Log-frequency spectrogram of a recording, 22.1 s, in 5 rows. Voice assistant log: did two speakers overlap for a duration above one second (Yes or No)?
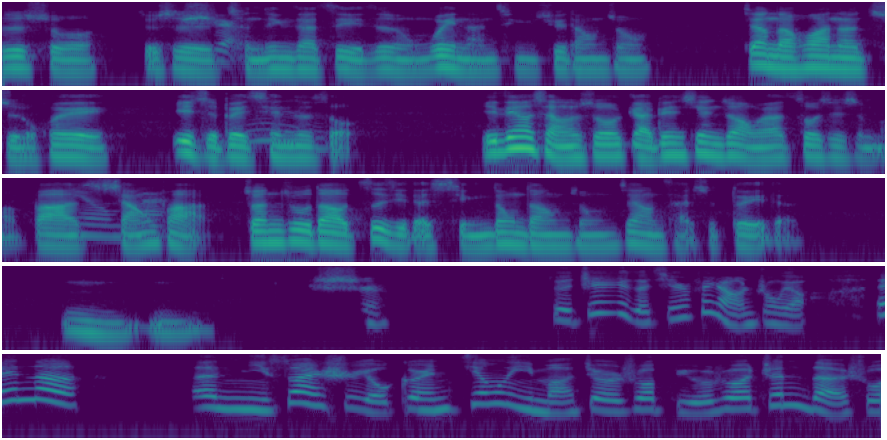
No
